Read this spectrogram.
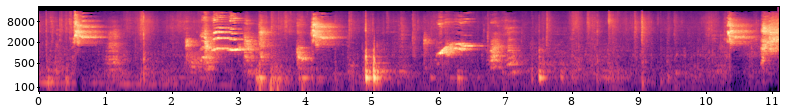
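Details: Poodle puppies from a litter, filmed 17 November 2014 in their puppy pen, play-fight over a stuffed teddy: short high yelps, squeals, soft whimpers and scuffling growls in uneven bursts with quiet breaks.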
